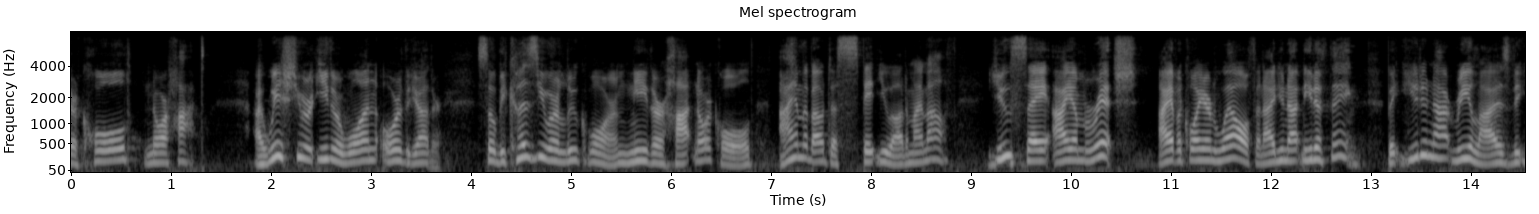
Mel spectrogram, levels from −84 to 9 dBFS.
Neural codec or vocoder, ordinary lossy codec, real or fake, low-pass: codec, 16 kHz, 1 kbps, X-Codec, HuBERT features, trained on LibriSpeech; Opus, 64 kbps; fake; 7.2 kHz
